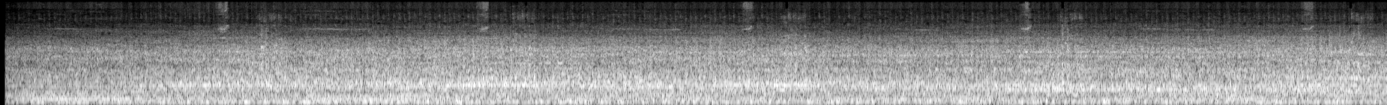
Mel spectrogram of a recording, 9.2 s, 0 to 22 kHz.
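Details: 2009 Freightliner Cascadia, Detroit DD15 diesel, around 800,000+ miles, idling: loose, uneven clatter with faint irregular ticks over the rumble; has always idled this way, shop called it normal; rough idle, cause not pinned down.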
